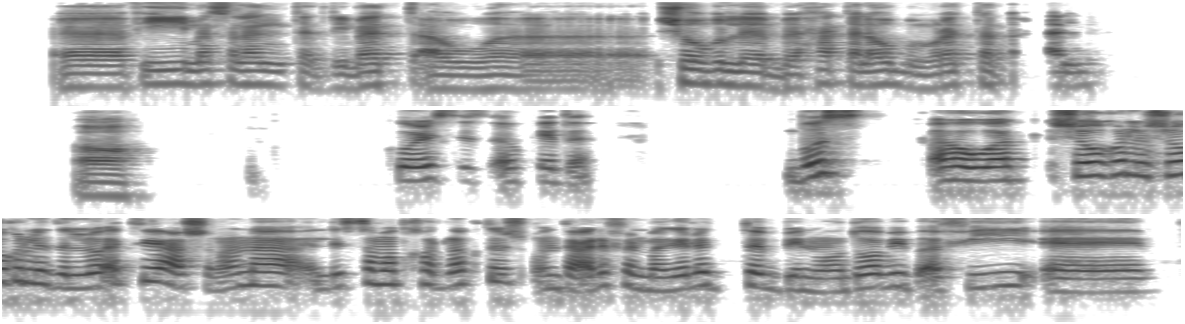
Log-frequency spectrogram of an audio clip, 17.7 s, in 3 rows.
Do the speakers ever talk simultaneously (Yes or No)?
No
